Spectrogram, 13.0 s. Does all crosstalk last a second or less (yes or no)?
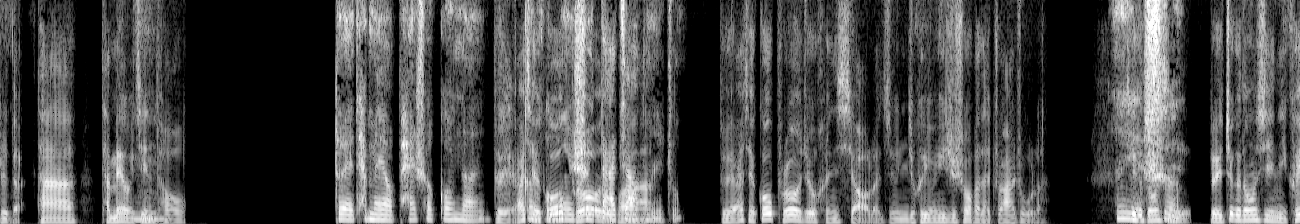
no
